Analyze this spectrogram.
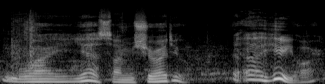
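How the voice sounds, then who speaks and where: An actor playing a nervous hotel concierge in a radio drama, hesitant, polite and eager to defer. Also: male voice, mid-range voice, very animated, measured pace, darkish tone, faint music behind. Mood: flustered, deferential.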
